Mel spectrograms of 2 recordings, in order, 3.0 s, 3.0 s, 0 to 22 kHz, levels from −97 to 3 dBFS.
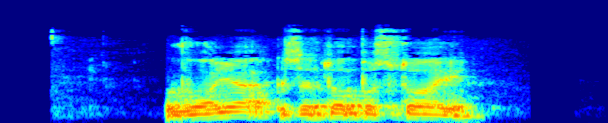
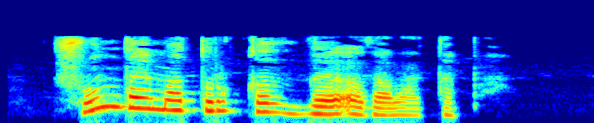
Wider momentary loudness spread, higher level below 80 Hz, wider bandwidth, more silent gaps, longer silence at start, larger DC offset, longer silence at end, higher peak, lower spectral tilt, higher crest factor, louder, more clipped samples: second, 6 LU vs 16 LU; about the same, -64 dBFS vs -64 dBFS; first, 9.6 kHz vs 7.8 kHz; neither; first, 0.85 s vs 0.3 s; neither; about the same, 0.6 s vs 0.7 s; second, -10 dBFS vs -2 dBFS; about the same, -5 dB/octave vs -4.5 dB/octave; about the same, 14 dB vs 16 dB; second, -22 LUFS vs -16 LUFS; neither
